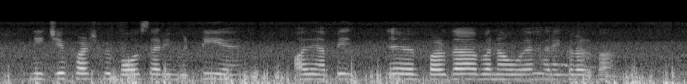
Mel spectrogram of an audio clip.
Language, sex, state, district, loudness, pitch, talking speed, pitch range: Hindi, female, Bihar, West Champaran, -17 LUFS, 235 Hz, 155 wpm, 230-245 Hz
